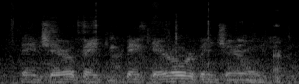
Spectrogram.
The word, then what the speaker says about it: Banchero: guy paulo yeah he's good how do you pronounce his last name banchero thank you vanquiero or vincero he's good he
